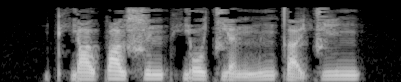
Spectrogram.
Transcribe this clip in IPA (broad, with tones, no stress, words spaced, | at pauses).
pʰjɑ˧˥ʊ̯pɑ˥˩ʊ̯ɕy˥npʰjo˥˩ʊ̯ t͡ɕjɛ̰˨˩nmi˥˩ŋt̪a̰˨˩ɪ̯t͡ɕi˥ŋ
